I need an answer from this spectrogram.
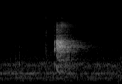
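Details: A silver tabby house cat meows toward the camera indoors while a second cat behind it shows a flehmen response; one short, bright meow with a quick rise and falling tail.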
